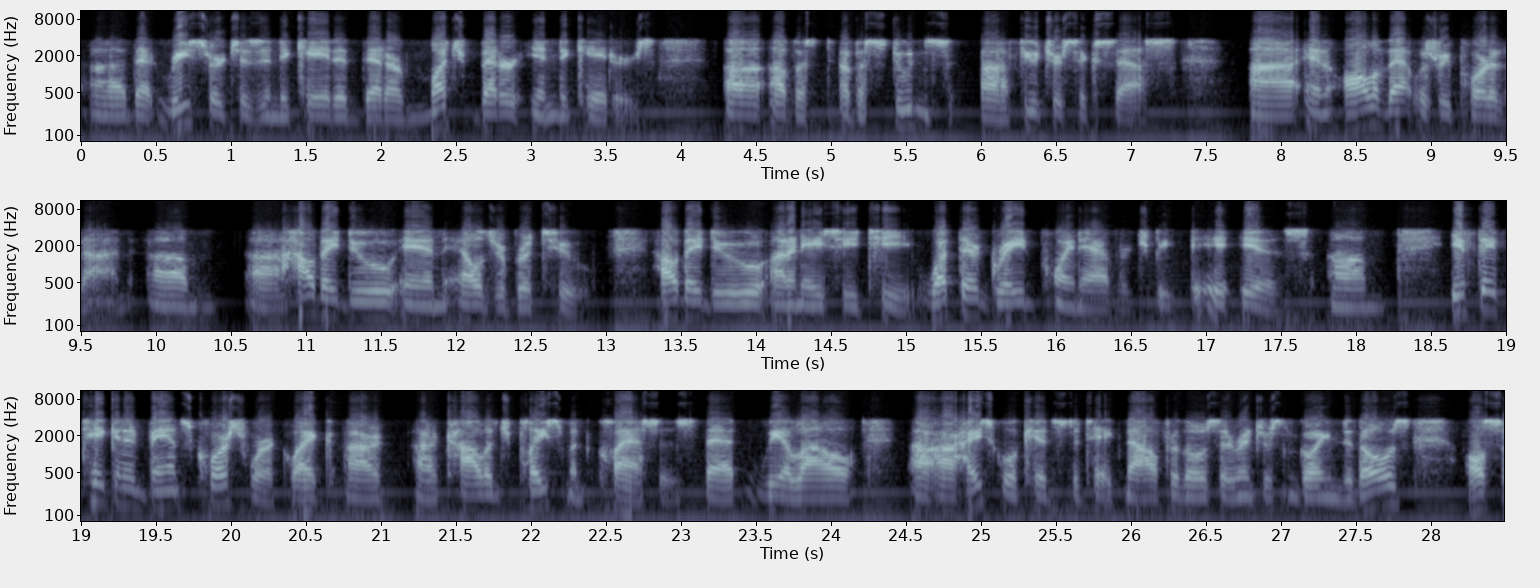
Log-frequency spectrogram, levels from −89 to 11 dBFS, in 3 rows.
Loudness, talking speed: -17 LUFS, 170 wpm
